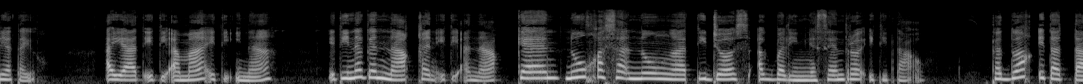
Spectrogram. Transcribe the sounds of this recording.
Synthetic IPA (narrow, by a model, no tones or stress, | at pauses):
at̪ɐjo̰ | ʔɐjat̪ɪt̪iʔɐmaʔɪt̪ḭʔɪna | ʔɪt̪inɐɡɐnakːɛnʔɪ̰t̪iʔɐ̰nakːɛnːukɐsanuŋat̪id͡ʒosɐɡ̚bɐlinŋɐsɛnt̪ɾo̞ʔɪt̪it̪a̰ːʔo | kɐd̪wak̚ɪt̪at̪a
